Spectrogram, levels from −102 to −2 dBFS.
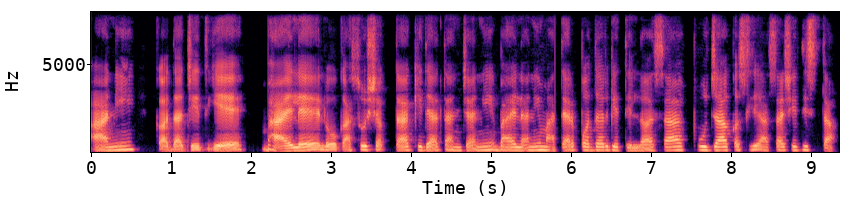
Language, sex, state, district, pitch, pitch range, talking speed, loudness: Konkani, female, Goa, North and South Goa, 185 Hz, 170-195 Hz, 115 wpm, -18 LUFS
